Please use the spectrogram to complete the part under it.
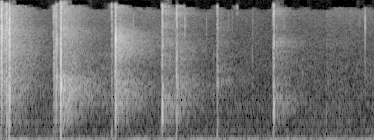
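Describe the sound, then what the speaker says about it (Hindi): Sparse applause at a Hindi kavi sammelan welcoming a woman poet onto the stage: a handful of distinct claps spread over under two seconds, fairly close and uneven rather than a full crowd ovation. "जोरदार ताली के साथ हम उनका स्वागत करें।"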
